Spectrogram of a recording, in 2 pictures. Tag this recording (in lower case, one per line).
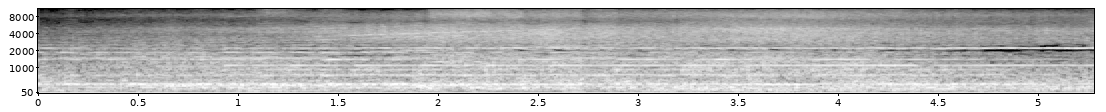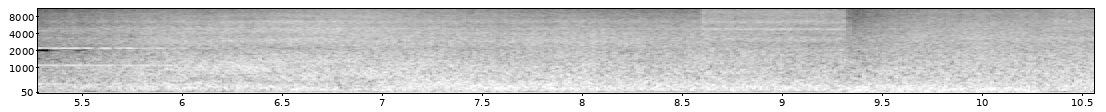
wind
